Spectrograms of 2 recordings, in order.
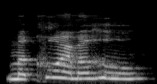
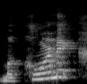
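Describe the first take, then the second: First: McCormick said as "ma-corma-who", drawn out slowly; mock mispronunciation. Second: Said in the usual way. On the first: Mocking how Crook says the brand, McCormick garbled into "ma-corma-who". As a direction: stretch McCormick into a wrong "ma-corma-who", pitched up. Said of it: "She calls them". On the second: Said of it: "it's Lawry's and it's McCormick".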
